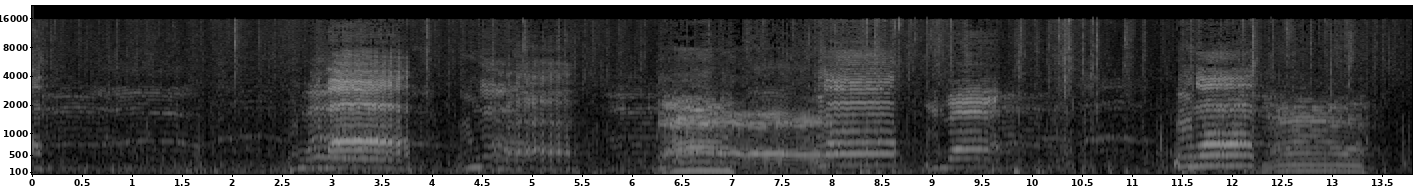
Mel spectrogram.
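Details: A flock of sheep bleating loudly and often, calls overlapping in quavering, nasal bursts of one to two seconds, some high-pitched, others deeper.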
